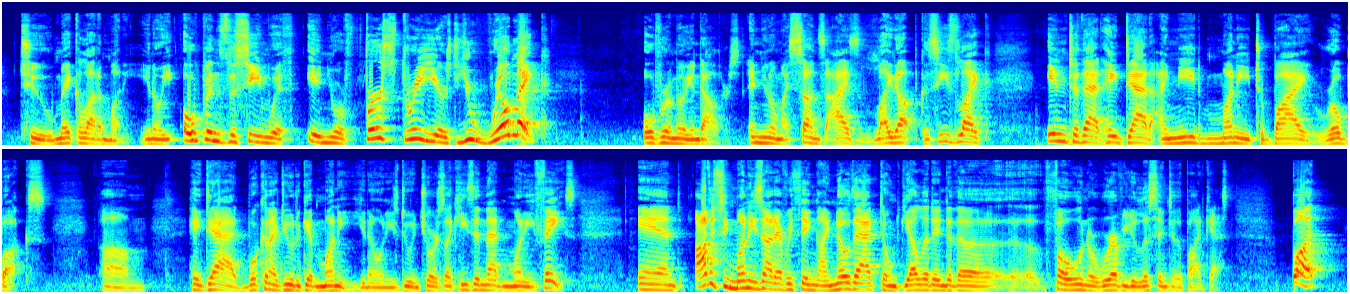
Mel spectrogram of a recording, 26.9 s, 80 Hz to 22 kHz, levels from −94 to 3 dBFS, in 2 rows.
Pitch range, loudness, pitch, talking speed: 130-170 Hz, -17 LUFS, 145 Hz, 200 wpm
